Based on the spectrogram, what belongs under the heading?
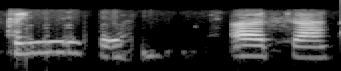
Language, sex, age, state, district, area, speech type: Maithili, female, 30-45, Bihar, Muzaffarpur, rural, conversation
